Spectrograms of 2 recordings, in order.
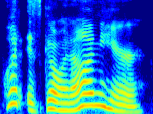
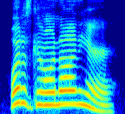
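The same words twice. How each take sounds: First: Said in the usual way. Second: What lifted higher, puzzled; higher mock-bewildered repeat. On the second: Retelling her confusion at the call, pitched higher. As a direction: ask it again higher, baffled. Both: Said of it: "At first, I was just like".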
